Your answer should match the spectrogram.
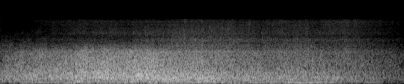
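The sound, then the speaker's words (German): A plane ditches onto moonlit water: a broad roaring rush of water and surf swells to a peak, then slowly ebbs away, loud, with no voices. “Dann setzte die Maschine auf dem Wasser auf.”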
